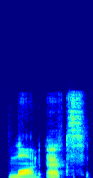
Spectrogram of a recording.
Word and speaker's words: ln: to ln x or again produced pronounced as long x and known as the natural logarithm. So again here not known as the natural logarithm. So again all log laws apply to lawn x as they would for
